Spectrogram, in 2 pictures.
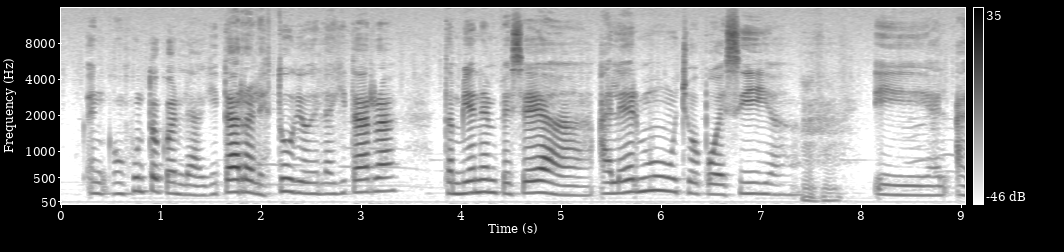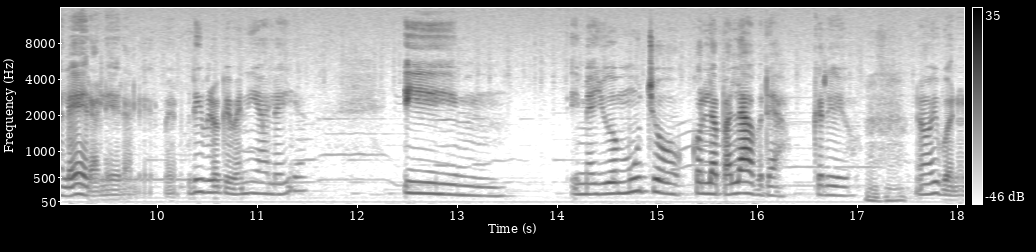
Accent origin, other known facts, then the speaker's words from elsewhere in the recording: Curimón, Valparaíso, Chile; also born or lived in Viña del Mar / Bucalemu; Y después me fui al Valle de la Aconcagua, a Bucalemu. Uh-huh. Y ahí estuve un poquito de mi infancia, hasta los 6 años. Y después me fui a un pueblito muy cercano, que es Curimón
